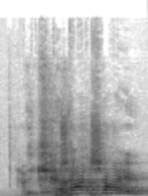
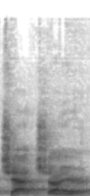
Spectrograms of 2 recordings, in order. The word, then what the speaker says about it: Chat-Shire: Chatshire. Chatshire.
